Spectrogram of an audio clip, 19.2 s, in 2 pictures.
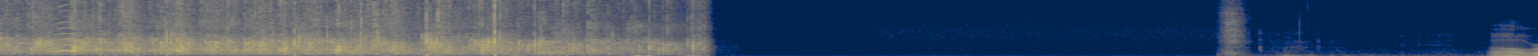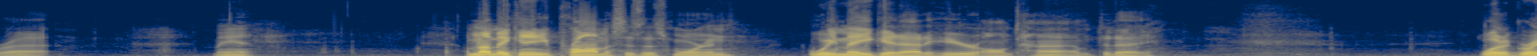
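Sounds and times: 
congregation applauding at a morning church service: 0.0s - 4.5s
speech: 12.6s - 16.9s, 18.8s - 19.2s.

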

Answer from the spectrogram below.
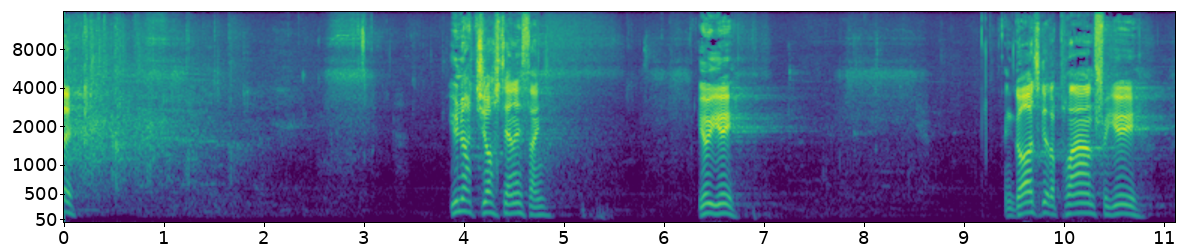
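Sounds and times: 
speech: 0.0s - 0.2s, 3.9s - 5.0s, 6.4s - 6.9s, 9.4s - 10.9s
audience applauding: 0.0s - 2.1s.

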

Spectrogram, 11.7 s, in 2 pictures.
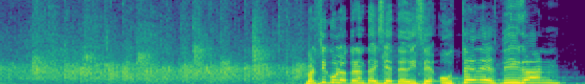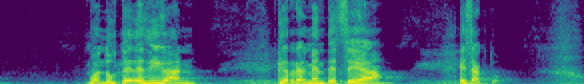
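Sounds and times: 
audience applause: 0.0s - 3.1s
speech: 3.0s - 5.7s, 6.7s - 7.9s, 8.6s - 9.8s, 10.4s - 10.9s.

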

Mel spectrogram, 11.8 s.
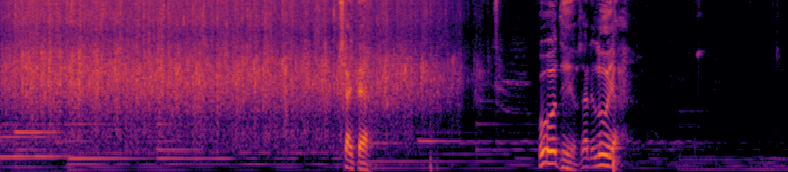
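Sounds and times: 
audience applause: 0.0s - 7.4s
sustained organ or keyboard chords: 0.0s - 7.4s
speech: 5.2s - 5.7s, 8.1s - 9.4s.

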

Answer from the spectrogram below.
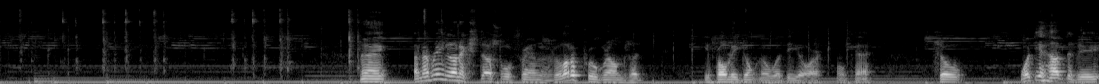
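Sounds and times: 
password typed on a computer keyboard: 0.0s - 3.6s
speech: 3.6s - 8.8s, 9.4s - 10.9s.

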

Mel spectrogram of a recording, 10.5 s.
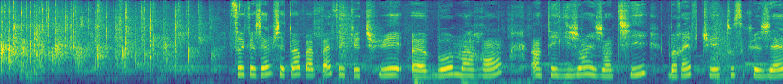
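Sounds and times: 
group applause: 0.0s - 3.1s
speech: 3.2s - 10.4s.

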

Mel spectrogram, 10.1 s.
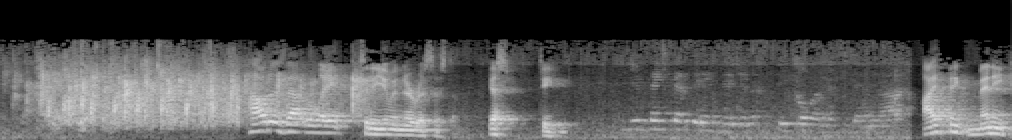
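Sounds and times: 
audience applause: 0.0s - 3.8s
speech: 2.5s - 5.8s, 6.5s - 10.1s.

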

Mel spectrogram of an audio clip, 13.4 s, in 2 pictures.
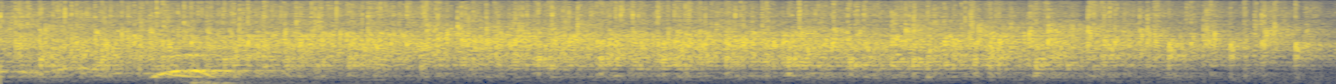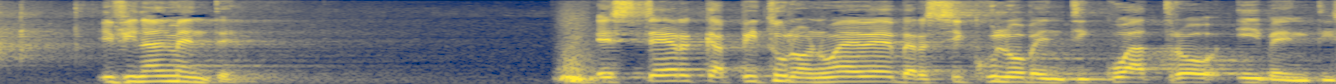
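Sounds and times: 
audience applause: 0.0s - 7.0s
person whooping: 0.7s - 1.4s
speech: 7.2s - 8.0s, 9.6s - 13.3s.

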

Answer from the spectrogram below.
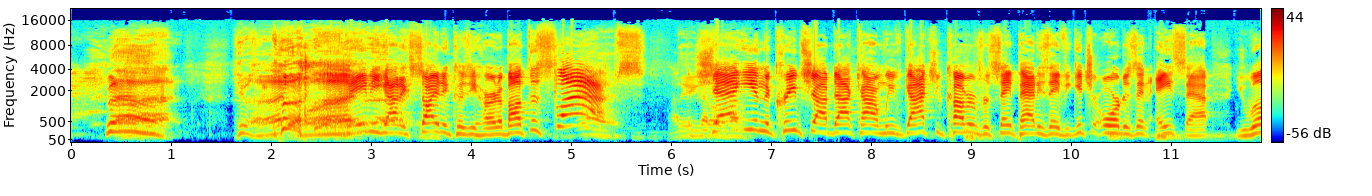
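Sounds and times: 
person retching: 0.3s - 3.5s
speech: 0.3s - 11.8s.

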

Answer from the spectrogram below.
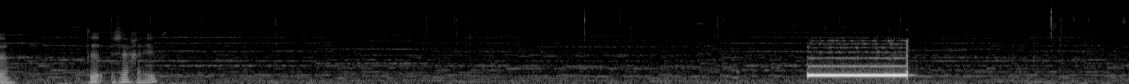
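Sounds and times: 
speech: 0.0s - 0.2s, 0.9s - 1.8s
phone call ringing tone on the line: 8.1s - 9.2s.

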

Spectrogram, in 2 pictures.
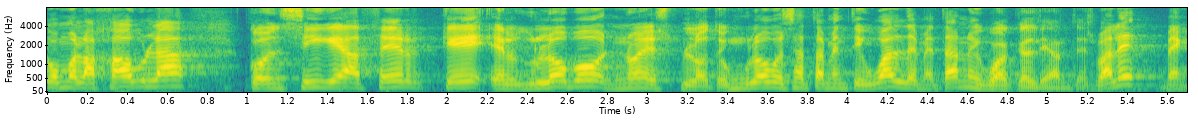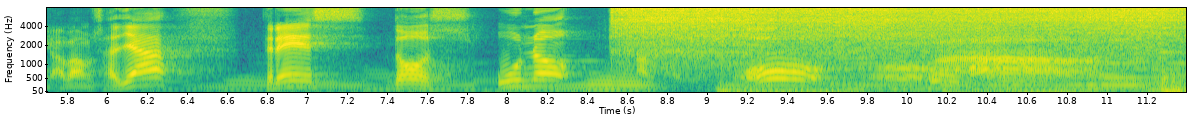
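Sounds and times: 
speech: 0.0s - 11.3s
Tesla coil electric arc crackling: 8.5s - 11.3s.

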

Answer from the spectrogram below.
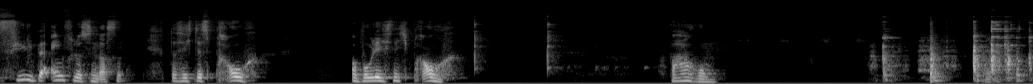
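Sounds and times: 
speech: 0.2s - 2.7s, 3.5s - 4.6s, 6.7s - 7.2s
ceramic and glass dishes clinking while unloading a dishwasher: 8.7s - 10.3s.

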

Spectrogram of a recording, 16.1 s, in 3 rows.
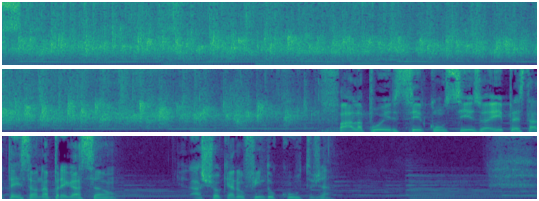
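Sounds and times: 
audience applause: 0.0s - 8.8s
speech: 8.7s - 12.0s, 12.6s - 14.1s.

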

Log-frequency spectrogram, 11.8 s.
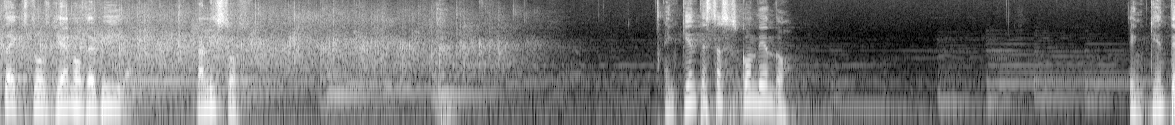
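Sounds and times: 
speech: 0.0s - 2.6s, 6.7s - 8.0s, 11.3s - 11.7s
crowd clapping loudly: 0.0s - 5.6s.

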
